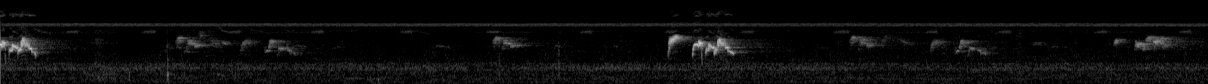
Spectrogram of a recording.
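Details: Red-whiskered bulbul trapping in Hòa Bình on 18 November 2019, with a lure bird singing competitively. Short warbled, slurred phrases come in bursts every few seconds, some loud and some faint, over a steady high insect-like whine.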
